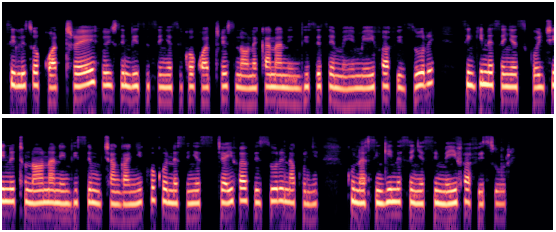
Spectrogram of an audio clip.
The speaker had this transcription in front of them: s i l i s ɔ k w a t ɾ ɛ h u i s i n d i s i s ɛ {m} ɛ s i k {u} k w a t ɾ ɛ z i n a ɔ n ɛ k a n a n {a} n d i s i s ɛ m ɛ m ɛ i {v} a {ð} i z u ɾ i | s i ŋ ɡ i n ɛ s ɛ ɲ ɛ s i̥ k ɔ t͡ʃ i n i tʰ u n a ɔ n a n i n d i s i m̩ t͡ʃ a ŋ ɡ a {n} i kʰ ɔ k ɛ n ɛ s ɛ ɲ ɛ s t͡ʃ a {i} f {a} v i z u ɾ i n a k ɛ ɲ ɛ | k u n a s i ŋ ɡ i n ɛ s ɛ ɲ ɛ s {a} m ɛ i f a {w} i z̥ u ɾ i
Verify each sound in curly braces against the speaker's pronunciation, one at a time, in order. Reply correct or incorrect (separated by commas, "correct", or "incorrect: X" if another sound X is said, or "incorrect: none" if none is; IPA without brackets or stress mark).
incorrect: ɲ, incorrect: ɔ, incorrect: i, incorrect: f, incorrect: v, incorrect: ɲ, correct, correct, incorrect: i, incorrect: v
